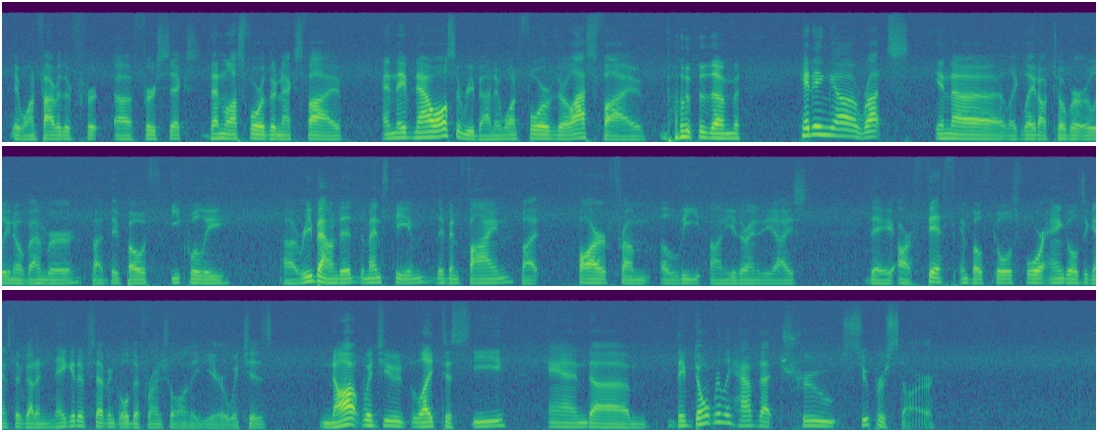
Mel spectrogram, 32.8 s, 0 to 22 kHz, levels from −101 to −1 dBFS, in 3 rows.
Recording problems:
hiss; noticeable; throughout; 20 dB below the speech

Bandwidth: 15.5 kHz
